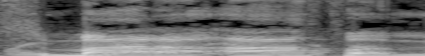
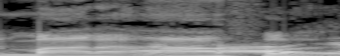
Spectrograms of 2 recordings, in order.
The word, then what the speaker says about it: Mata'afa: If we had the All-America team right now, this guy named Hercules Matapa, and I think I butchered his last name. – It's Mata'afa, man. Mata'afa.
